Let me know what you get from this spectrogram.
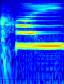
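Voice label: "keoi1", Cantonese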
